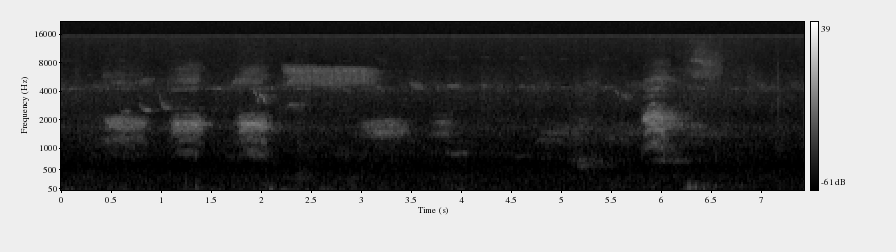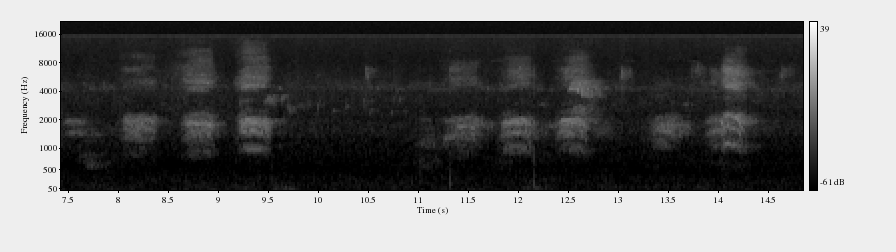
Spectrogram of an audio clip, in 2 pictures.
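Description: Faint bird calls: short, harsh calls repeated in runs of three to five, over faint outdoor background noise.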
